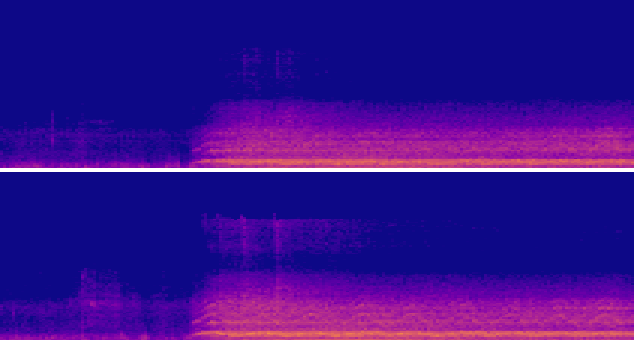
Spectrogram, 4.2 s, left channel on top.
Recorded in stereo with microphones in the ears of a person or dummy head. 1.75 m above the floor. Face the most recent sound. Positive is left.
turn(degrees=-5)  # may be behind; listen again after turning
